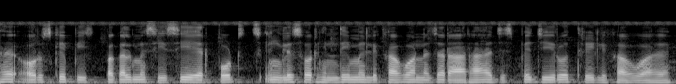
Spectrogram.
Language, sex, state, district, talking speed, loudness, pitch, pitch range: Hindi, male, Uttar Pradesh, Lucknow, 205 wpm, -20 LUFS, 105 Hz, 105-110 Hz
